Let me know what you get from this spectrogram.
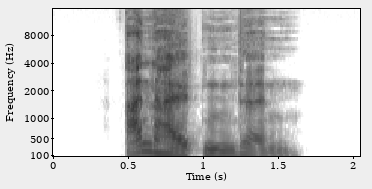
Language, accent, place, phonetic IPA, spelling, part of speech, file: German, Germany, Berlin, [ˈanˌhaltn̩dən], anhaltenden, adjective, De-anhaltenden.ogg
- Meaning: inflection of anhaltend: 1. strong genitive masculine/neuter singular 2. weak/mixed genitive/dative all-gender singular 3. strong/weak/mixed accusative masculine singular 4. strong dative plural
